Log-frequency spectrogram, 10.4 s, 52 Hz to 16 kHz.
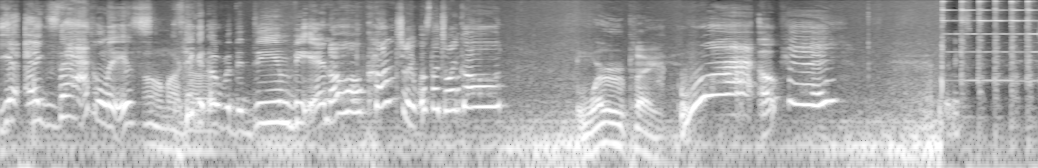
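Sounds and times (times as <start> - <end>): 
speech: 0.0 - 5.2, 5.8 - 8.5, 9.4 - 9.8
bicycle bell ringing: 9.4 - 10.3.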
